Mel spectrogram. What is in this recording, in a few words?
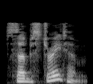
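"substratum", British English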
